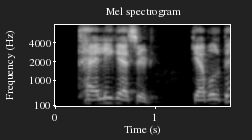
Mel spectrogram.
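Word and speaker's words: phthalic: इसको हम बोलते हैं थैलिक एसिड। क्या बोलते हैं? थैलिक acid. थैलिक with the piece P with the silent समझ रहे हो? हां जी। हां। थैलिक with P silent.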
